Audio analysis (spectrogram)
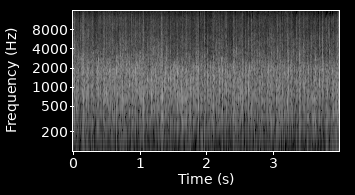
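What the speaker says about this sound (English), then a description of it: "Big round of applause for John and Paul McLaughlin." A game show studio audience gives sustained, dense applause, steady and fairly close throughout with no voices over it.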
